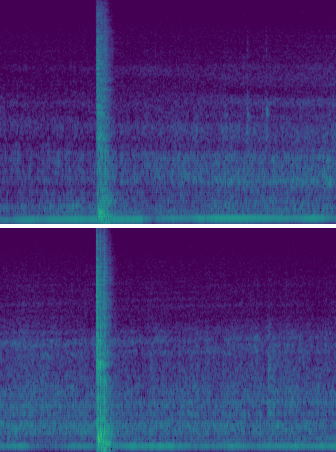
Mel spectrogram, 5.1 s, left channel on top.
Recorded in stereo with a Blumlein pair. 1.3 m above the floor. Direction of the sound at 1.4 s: 35° right.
